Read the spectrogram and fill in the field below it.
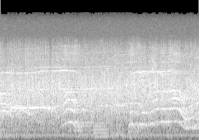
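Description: A woman speaks through a microphone over a loudspeaker.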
